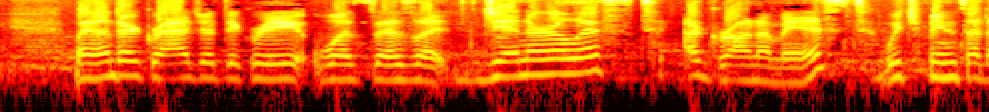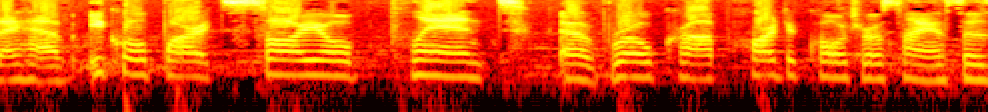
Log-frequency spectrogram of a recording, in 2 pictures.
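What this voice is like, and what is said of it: Slight Brazilian accent. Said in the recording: “she has an accent for a reason. She comes from a much warmer climate... I do have a little bit of an accent... I grew up in Brazil”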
